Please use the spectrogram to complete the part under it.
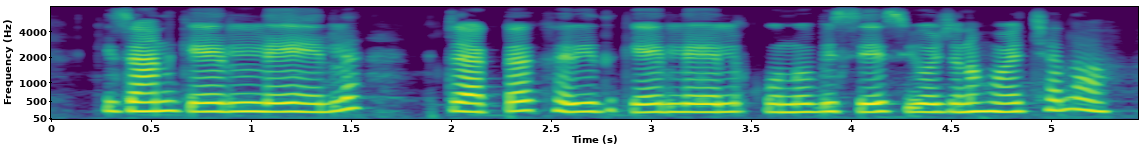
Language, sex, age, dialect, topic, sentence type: Maithili, female, 41-45, Eastern / Thethi, agriculture, statement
